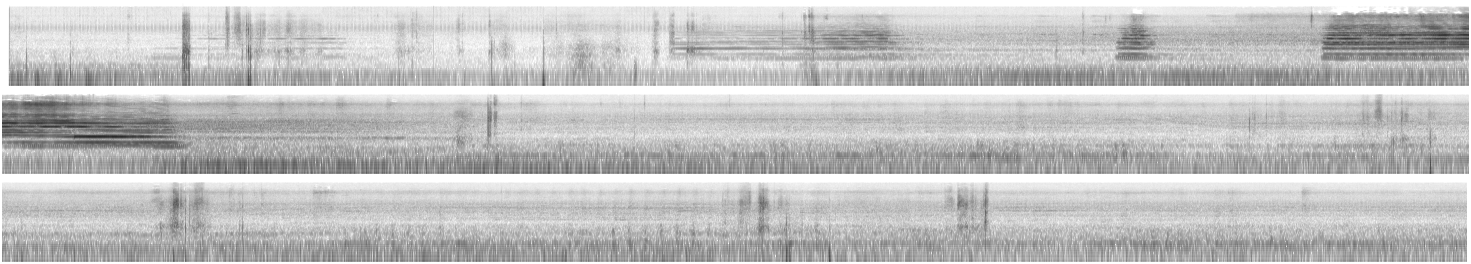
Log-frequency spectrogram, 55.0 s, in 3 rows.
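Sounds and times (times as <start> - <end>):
train air horn blast: 1.9 - 4.4, 8.4 - 11.8, 13.9 - 14.9, 16.4 - 24.5
train rumbling past: 8.4 - 54.9.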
